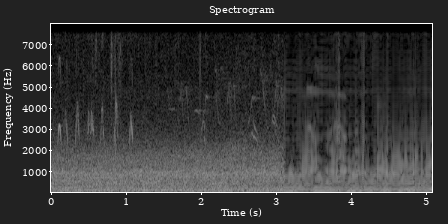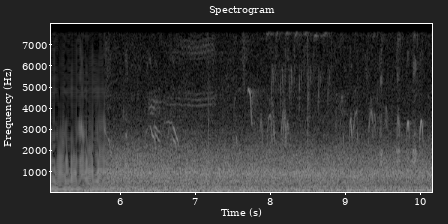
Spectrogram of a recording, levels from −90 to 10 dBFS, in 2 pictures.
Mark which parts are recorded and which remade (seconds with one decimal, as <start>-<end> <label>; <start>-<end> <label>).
0.0-3.1 recorded; 3.1-5.8 remade; 5.8-10.2 recorded

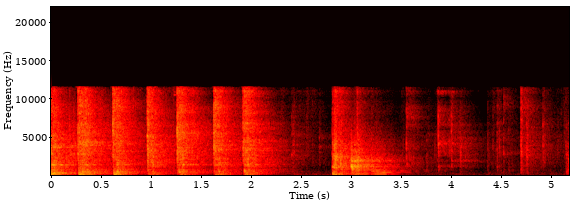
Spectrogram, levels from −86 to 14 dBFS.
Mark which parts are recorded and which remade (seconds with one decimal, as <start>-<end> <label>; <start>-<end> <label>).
0.0-1.4 recorded; 1.4-4.5 remade; 4.5-5.2 recorded

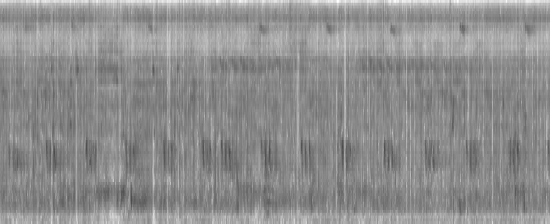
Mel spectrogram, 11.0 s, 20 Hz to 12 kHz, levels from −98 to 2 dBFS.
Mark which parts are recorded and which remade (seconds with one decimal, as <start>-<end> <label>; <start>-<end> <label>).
0.0-11.0 remade

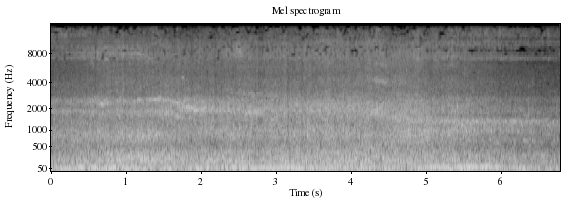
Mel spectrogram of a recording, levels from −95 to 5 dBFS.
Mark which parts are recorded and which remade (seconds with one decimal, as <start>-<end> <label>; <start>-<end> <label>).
0.0-2.2 remade; 2.2-4.7 recorded; 4.7-5.9 remade; 5.9-6.8 recorded

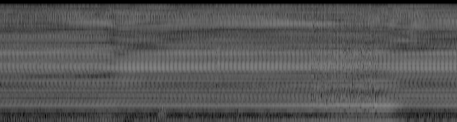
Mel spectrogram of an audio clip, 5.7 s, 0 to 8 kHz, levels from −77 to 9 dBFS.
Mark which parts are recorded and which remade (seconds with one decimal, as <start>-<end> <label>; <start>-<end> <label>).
0.0-3.9 recorded; 3.9-4.7 remade; 4.7-5.7 recorded

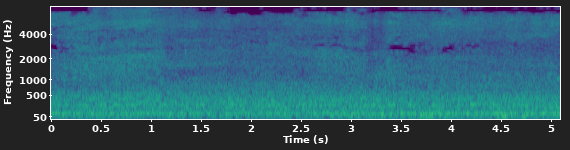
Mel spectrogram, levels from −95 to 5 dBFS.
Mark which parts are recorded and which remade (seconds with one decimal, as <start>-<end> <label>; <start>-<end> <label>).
0.0-5.1 remade

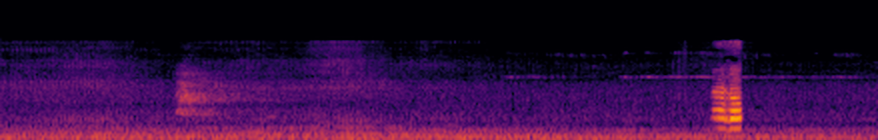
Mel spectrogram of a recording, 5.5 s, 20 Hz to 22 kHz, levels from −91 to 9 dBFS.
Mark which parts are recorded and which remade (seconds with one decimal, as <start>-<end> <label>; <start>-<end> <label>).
0.0-5.5 recorded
